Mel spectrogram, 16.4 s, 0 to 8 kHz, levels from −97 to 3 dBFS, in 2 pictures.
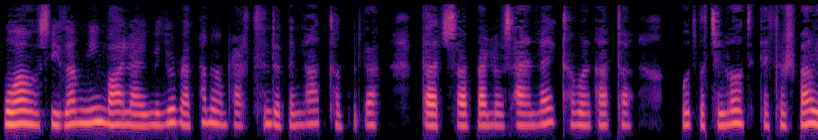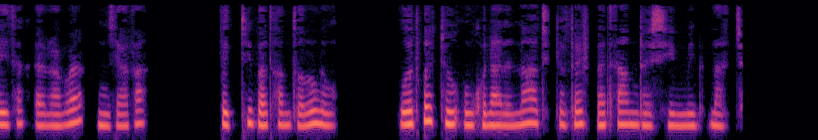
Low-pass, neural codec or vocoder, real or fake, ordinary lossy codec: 7.2 kHz; codec, 16 kHz, 0.5 kbps, FunCodec, trained on Chinese and English, 25 frames a second; fake; MP3, 32 kbps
